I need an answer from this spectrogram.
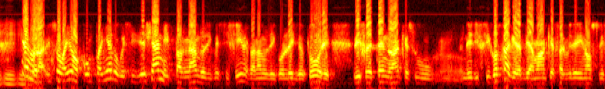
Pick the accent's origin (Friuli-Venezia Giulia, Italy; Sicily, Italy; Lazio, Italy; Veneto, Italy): Lazio, Italy; tornando ancora una volta nella mia terra, che è quella Pontina, sebbene io sia di origine napoletana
